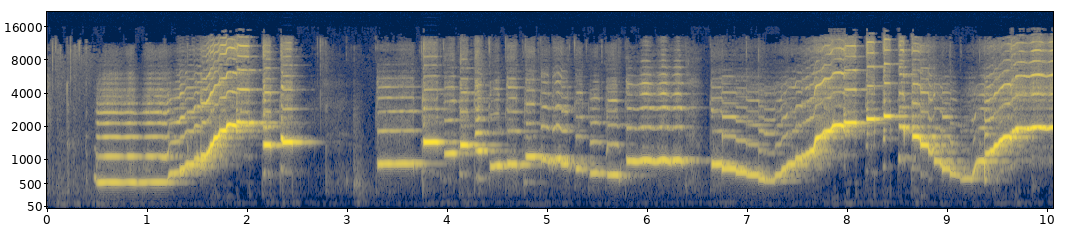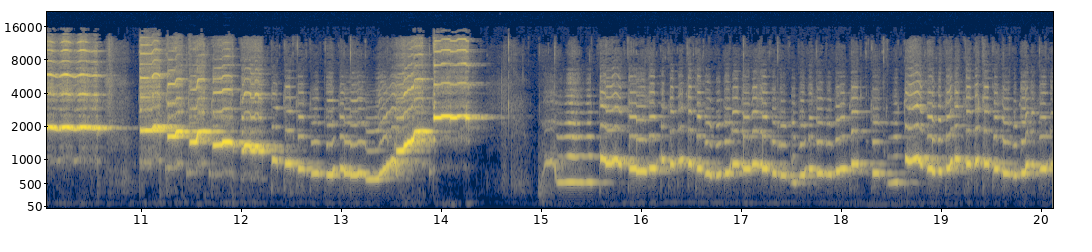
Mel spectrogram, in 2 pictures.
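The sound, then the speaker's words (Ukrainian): A homemade sopilka whistle flute, with a turnable head that covers one slit or another to change its timbre, plays loud swooping notes that glide up and down, in several phrases broken by short pauses. The tone is bright and reedy, with no voices. “На головці ведучий такий перекриває цю щілину, можете покручувати на другий бік і інша щілина. І вона міняє тембр, міняє звук.”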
